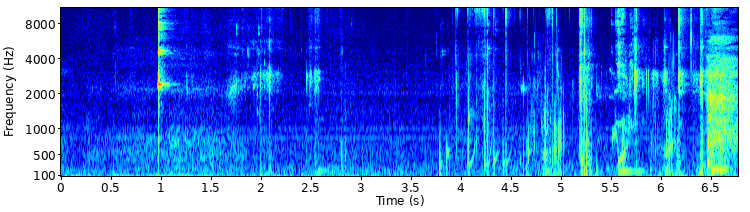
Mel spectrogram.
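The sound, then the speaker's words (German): A person takes a sip of a drink, beginning with a single sharp clink like a glass being touched, then a quiet stretch followed by a run of moist, crackly mouth noises of uneven rhythm, with no talking. “Obwohl, er trinkt einen Schluck.”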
